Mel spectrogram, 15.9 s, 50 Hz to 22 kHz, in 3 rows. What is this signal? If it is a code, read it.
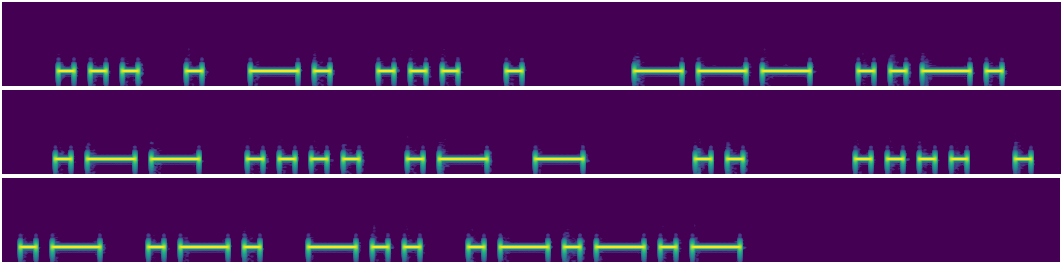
Morse code, heard as a keyed tone, about 16 wpm, 700 Hz. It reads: SENSE OF WHAT I HEARD.
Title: Sentences from Top 1000 Words - Review Part 4 - 15wpm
